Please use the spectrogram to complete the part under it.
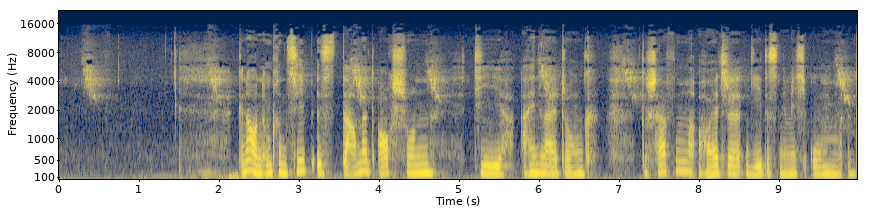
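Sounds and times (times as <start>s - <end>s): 
birds chirping outdoors on a windy day: 0.0s - 0.8s, 1.5s - 9.9s
soft breathy noise: 0.6s - 2.4s, 4.6s - 5.8s, 6.7s - 7.3s
speech: 2.3s - 9.9s.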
